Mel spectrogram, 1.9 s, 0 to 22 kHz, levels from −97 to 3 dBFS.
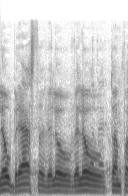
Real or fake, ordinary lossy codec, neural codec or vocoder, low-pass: real; MP3, 96 kbps; none; 14.4 kHz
